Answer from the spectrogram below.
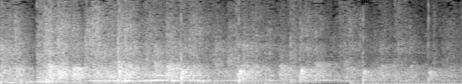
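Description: A crowd claps steadily for a couple of seconds, a dense, even patter of many hands, with a low droning tone humming underneath and no voices.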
